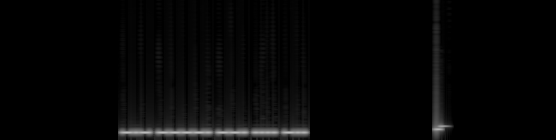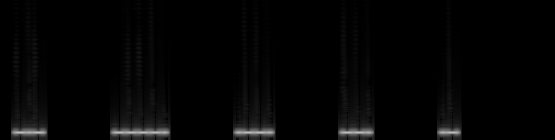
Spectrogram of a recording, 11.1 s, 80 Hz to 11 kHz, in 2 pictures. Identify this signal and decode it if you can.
Morse code, heard as a keyed tone, about 40 wpm, spaced as for 17 wpm, 700 Hz. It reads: K9GHD K9PGA
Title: USA Call Signs - 5 Characters - 8x Character Spacing - 40wpm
